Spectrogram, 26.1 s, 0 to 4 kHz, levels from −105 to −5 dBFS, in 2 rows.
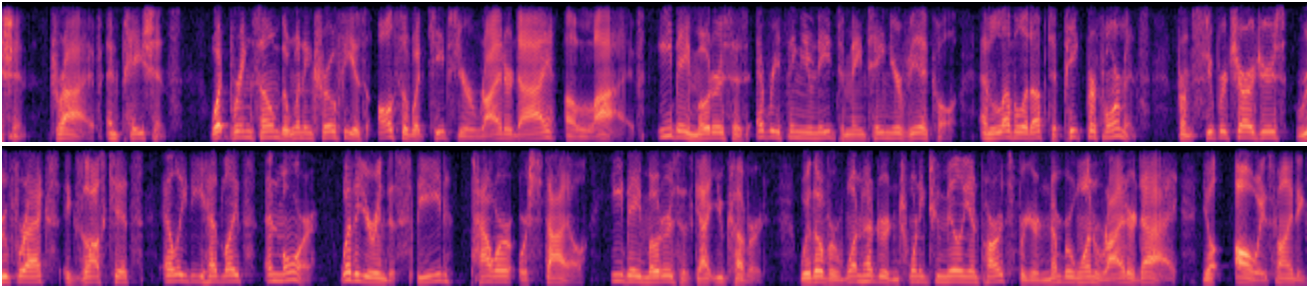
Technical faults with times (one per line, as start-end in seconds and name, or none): none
